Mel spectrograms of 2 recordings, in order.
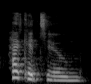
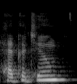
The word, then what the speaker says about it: hecatomb: say it again please hecatomb hecatomb am i saying it right hekatum you got it um hecaton h e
